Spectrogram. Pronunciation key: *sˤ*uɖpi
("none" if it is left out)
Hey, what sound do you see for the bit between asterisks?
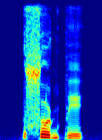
s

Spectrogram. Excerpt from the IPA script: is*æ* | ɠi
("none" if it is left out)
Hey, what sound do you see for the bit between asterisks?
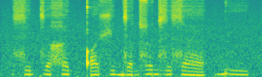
æ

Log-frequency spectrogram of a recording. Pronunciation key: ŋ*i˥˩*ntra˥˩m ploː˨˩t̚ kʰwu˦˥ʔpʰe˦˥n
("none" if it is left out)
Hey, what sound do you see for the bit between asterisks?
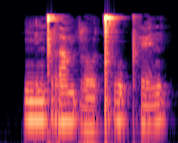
i˥˩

